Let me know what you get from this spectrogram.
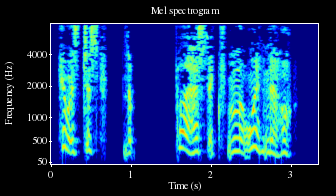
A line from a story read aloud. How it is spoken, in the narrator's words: Gabe gasped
